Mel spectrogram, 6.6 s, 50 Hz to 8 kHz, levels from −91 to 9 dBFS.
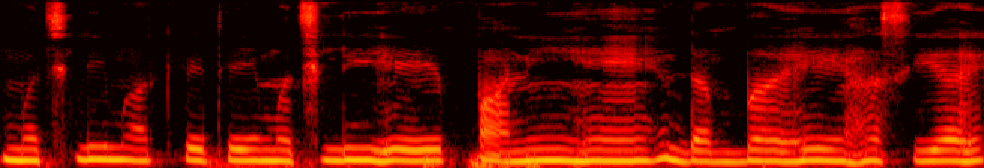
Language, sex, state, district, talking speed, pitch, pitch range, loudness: Chhattisgarhi, male, Chhattisgarh, Bilaspur, 100 wpm, 190 Hz, 180-195 Hz, -32 LUFS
